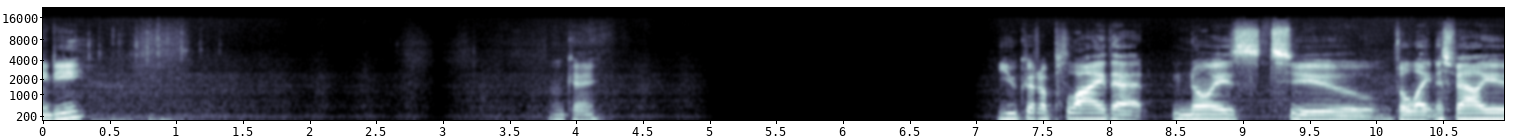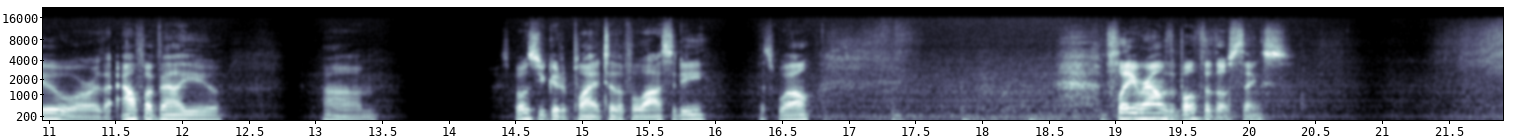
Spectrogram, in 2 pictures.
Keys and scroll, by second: 0.9 super+s.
